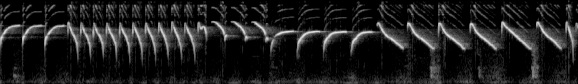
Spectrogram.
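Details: Canary in breeding condition, singing a lively 'cuit cuit' song used to tutor young canaries; rapid series of high whistled notes sweeping steeply downward, then slower rising-and-falling whistles and long downslurs about twice a second.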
